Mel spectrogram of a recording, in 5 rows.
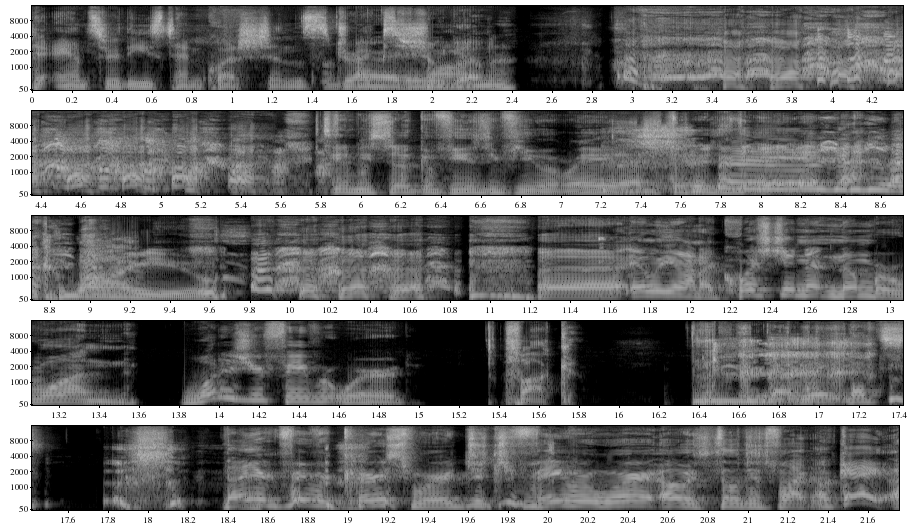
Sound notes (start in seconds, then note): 2.8 laughing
